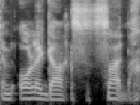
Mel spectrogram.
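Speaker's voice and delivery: put-on Russian-accented voice. Asked about a past bit, recounting his line in a Russian accent. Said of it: "a Russian accent with it?".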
